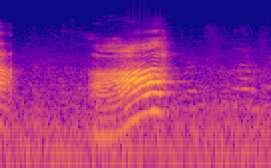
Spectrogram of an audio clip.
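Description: A man cries out in surprise, his voice rising sharply, close by.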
